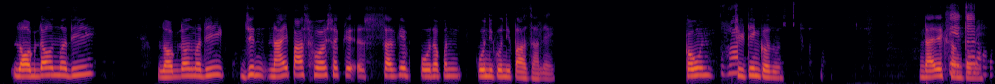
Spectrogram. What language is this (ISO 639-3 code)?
mar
